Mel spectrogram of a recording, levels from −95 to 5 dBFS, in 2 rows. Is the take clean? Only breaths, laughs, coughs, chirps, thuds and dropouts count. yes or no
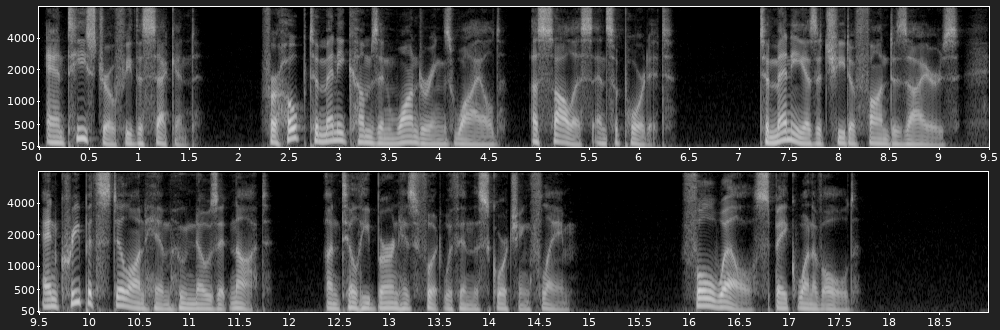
yes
